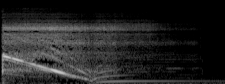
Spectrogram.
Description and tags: recorded from a Dyson vacuum cleaner
mechanic, dirty, industrial, motor, vacuum, hoover, clean, cleaner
